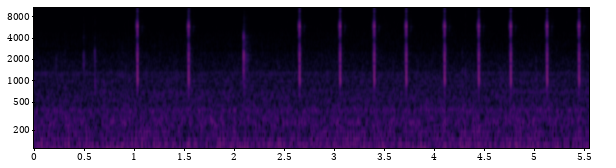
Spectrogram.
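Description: A combination lock's dials click one after another as they turn.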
